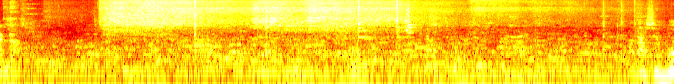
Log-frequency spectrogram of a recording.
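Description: Meat sizzles loudly on a hot grill.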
